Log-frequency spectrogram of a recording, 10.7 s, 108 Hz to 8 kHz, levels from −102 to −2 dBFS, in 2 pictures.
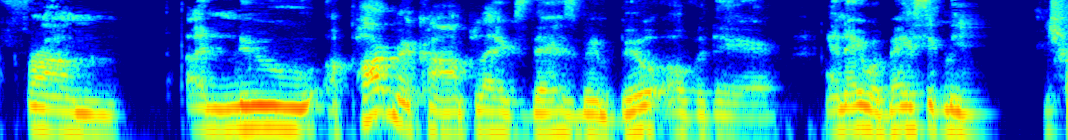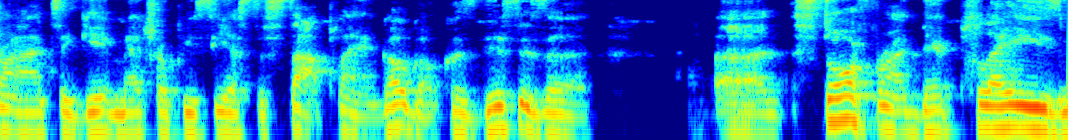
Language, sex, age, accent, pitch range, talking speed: English, male, 20-39, American, 125-150 Hz, 180 wpm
